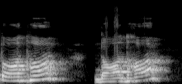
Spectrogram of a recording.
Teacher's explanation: তার মানে কি এই বর্ণগুলো আমাদের এই যে জিহ্বার ডগা, ঠিক আছে, জিহ্বার ডগাটা আমরা যখন এই বর্ণগুলো উচ্চারণ করতেছি তখন আমাদের এই জিহ্বার ডগাটা এই যে দাঁতের সাথে কি হচ্ছে স্পর্শ করে উচ্চারিত হচ্ছে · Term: দন্ত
